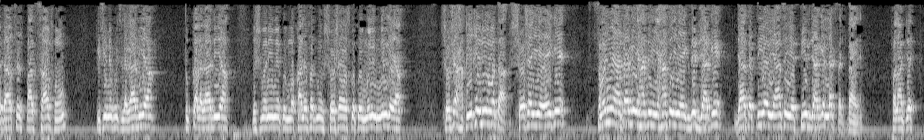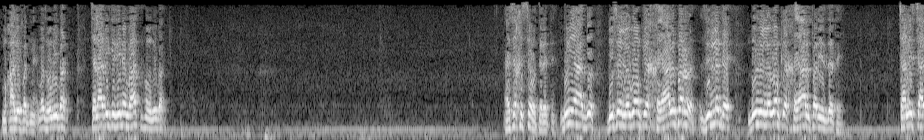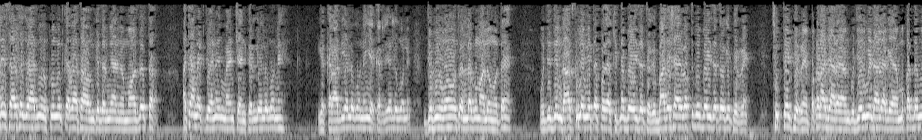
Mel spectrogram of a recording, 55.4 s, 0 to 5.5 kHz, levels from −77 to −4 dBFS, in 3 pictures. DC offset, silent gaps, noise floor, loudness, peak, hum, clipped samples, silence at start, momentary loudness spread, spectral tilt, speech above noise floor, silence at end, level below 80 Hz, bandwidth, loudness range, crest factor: under 0.1%; none; -37 dBFS; -11 LUFS; 0 dBFS; none; under 0.1%; 0 s; 8 LU; -7 dB/octave; 27 dB; 0 s; -38 dBFS; 5.4 kHz; 3 LU; 12 dB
